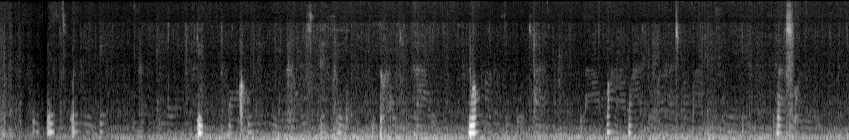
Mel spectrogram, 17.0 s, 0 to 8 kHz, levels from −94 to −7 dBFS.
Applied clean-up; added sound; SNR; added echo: neural mask model DeepFilterNet 3.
